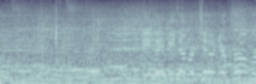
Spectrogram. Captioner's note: crowd cheering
